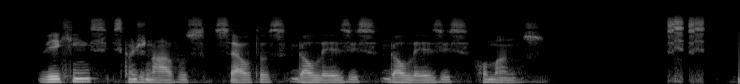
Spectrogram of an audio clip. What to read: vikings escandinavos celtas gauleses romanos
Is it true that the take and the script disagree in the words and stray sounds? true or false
true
